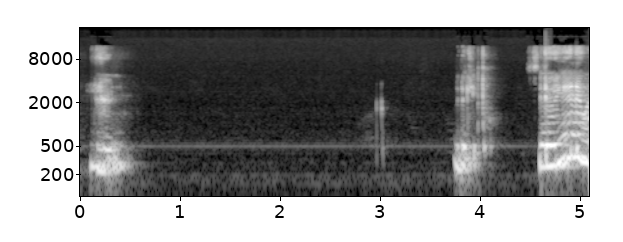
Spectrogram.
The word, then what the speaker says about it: lune: Huruf E terakhirnya nggak bisa, jadi cuma lune.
